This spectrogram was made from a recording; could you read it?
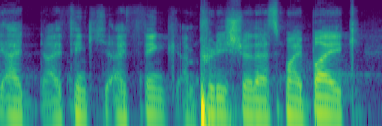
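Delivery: ordinary delivery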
